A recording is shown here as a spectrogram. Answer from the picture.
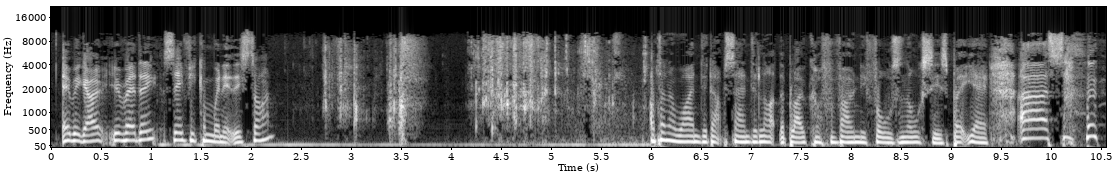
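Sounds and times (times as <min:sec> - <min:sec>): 
speech: 0:00.1 - 0:02.8, 0:06.1 - 0:10.5
Christmas cracker being pulled and snapping: 0:02.3 - 0:06.0.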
